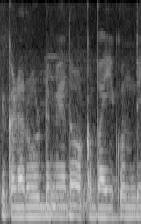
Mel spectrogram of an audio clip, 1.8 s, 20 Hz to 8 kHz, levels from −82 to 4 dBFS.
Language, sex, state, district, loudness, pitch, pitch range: Telugu, male, Andhra Pradesh, Manyam, -17 LUFS, 135 Hz, 130-135 Hz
